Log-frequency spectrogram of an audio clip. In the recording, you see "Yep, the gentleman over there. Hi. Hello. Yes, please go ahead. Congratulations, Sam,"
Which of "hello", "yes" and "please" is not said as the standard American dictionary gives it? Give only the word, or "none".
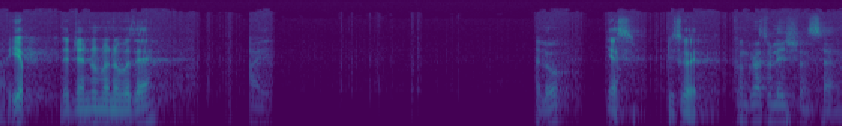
please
